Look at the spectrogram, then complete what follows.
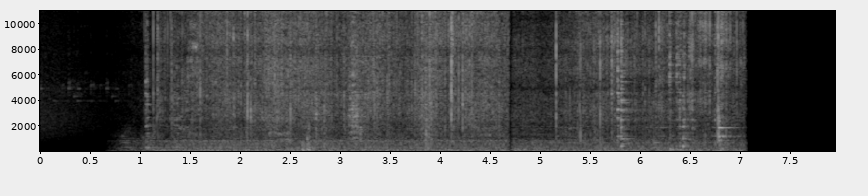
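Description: Chopped chicken sizzling in a hot frying pan while a spatula stirs and scrapes it, with repeated clicks and scrapes of the utensil against the pan. The sizzle starts about a second in and cuts off suddenly near the end.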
